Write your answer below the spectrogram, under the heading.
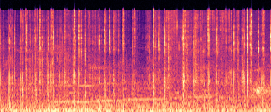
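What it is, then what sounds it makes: Ribbed clay brick wall being scratched. Fingertips and nails scratch along the grooves of an unplastered wall of hollow ribbed ceramic clay bricks with cement mortar. A fast, continuous run of dry, bright scratching and tapping clicks with a low rumble underneath, plus faint steady tones in the background.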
